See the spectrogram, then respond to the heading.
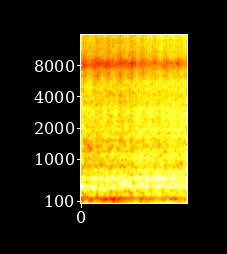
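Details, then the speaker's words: Renault Twingo 2 D4F with engine light on, running on three cylinders, shaking gear lever and power loss, after plug work: uneven idle with irregular low thumps; misfire persists, an injector or coil suspected. "On a toujours le bruit. Probable aussi un injecteur, parce que le bruit c'est pas normal. Pas juste les bougies."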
